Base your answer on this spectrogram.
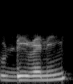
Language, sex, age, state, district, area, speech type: Malayalam, female, 60+, Kerala, Wayanad, rural, conversation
